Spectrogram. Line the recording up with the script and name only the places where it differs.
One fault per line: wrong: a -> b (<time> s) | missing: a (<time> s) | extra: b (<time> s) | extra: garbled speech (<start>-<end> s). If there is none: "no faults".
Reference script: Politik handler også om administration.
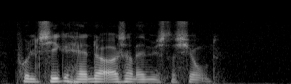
no faults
